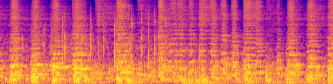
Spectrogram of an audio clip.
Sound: band music; crowd clapping

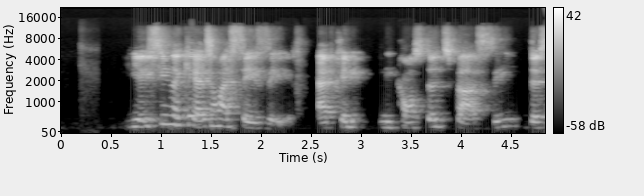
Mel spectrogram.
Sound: speaking in French

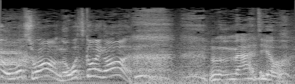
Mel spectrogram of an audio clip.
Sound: Luigi panting

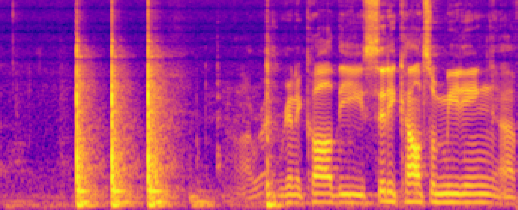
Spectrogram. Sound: gavel slumming

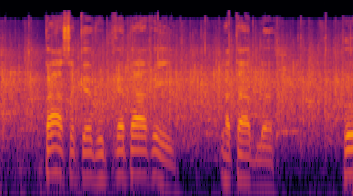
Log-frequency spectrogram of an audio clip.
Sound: some Applause

